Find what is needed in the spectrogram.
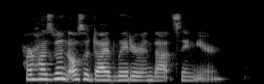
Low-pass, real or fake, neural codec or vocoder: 10.8 kHz; real; none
